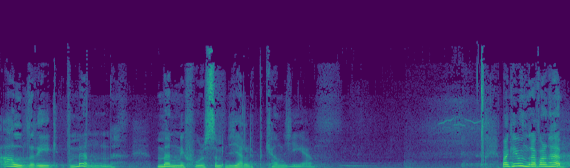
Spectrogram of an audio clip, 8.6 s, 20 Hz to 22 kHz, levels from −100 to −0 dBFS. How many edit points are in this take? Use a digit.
2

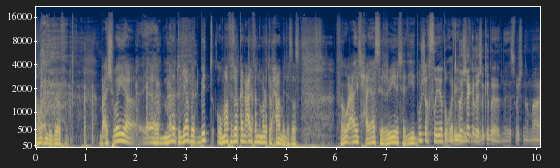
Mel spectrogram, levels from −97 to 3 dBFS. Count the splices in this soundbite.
2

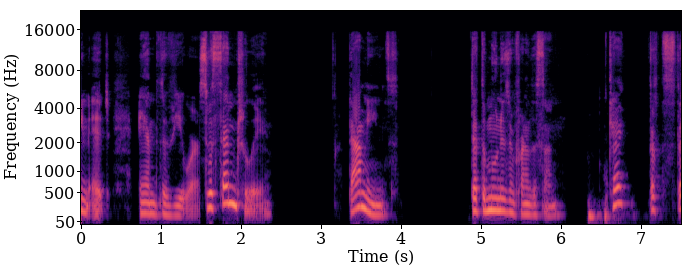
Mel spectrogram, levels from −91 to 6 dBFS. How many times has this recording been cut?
0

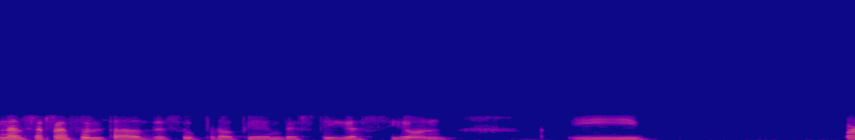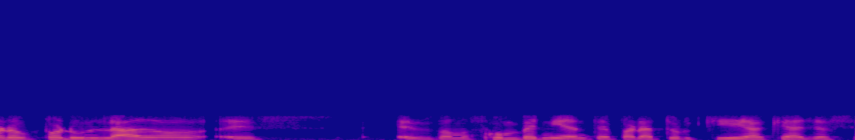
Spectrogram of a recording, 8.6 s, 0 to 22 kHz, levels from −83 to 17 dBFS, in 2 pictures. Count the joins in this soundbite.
1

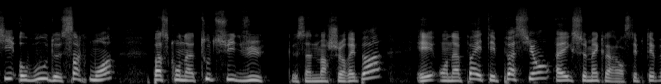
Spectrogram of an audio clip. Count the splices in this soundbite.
0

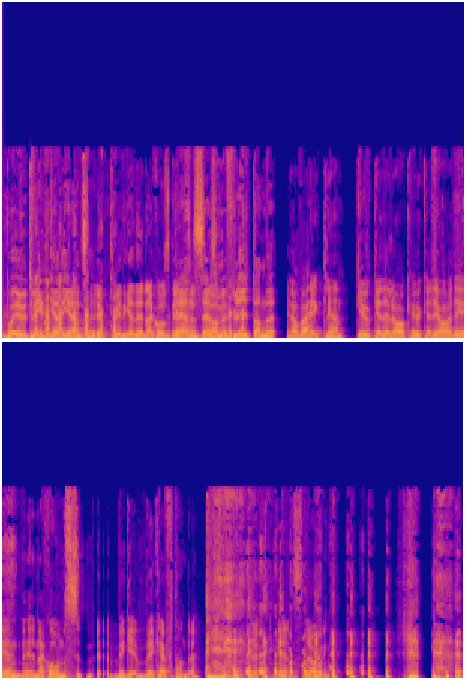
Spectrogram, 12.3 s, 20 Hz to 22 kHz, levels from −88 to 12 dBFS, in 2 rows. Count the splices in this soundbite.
0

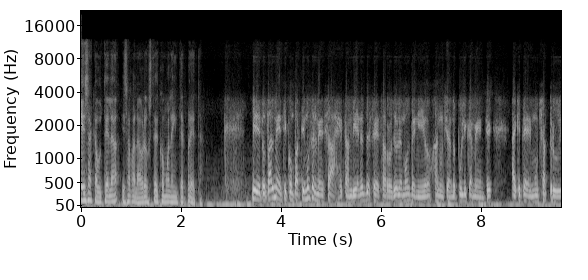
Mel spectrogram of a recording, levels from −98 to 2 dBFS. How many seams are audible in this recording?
0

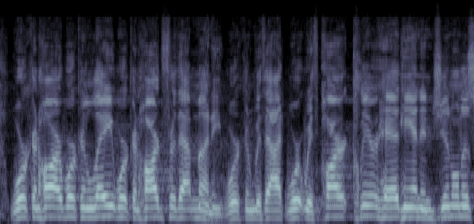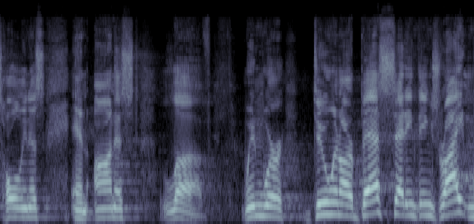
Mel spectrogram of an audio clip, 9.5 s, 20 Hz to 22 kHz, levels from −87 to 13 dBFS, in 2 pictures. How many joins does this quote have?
3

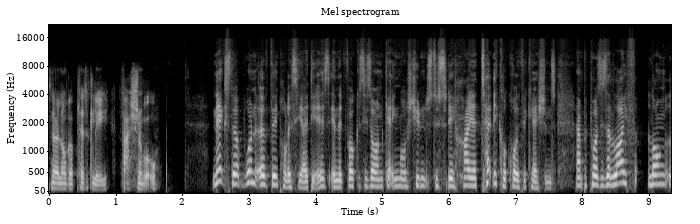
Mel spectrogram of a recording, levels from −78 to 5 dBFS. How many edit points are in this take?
3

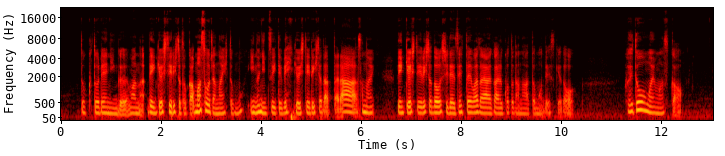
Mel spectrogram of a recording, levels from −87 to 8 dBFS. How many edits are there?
0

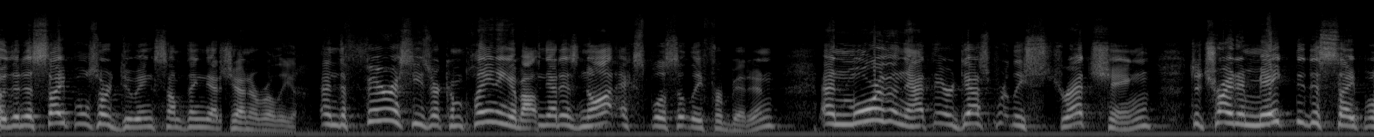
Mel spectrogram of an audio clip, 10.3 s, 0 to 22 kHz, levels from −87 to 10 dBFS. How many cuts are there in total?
3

